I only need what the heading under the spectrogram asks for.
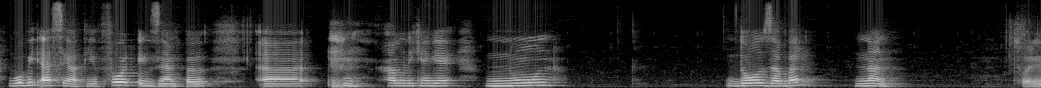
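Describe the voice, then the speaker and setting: A woman's voice: medium pitch, mellow, muffled recording. A woman teaching a recorded tajweed lesson, patient, repeating key points and answering her own questions. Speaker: Quran teacher.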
